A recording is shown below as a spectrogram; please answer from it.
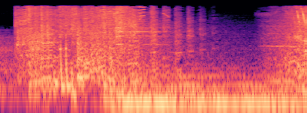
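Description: Logo-reveal sound design over music: a glass-shatter effect bursts out just after the start, then a deep bass hit is held beneath the music. A second bright burst comes near the end.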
